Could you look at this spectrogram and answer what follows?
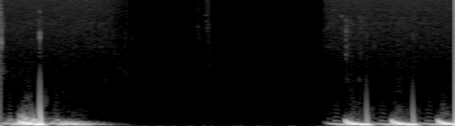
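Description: Deep, soft techno kick drum thumps, a short pair at first, then after a silence a steady run of booming low hits.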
